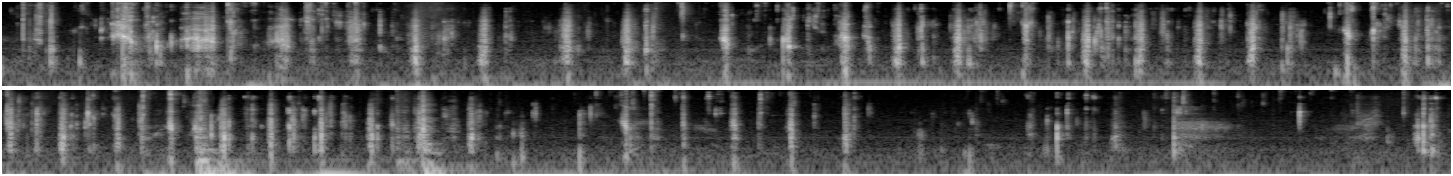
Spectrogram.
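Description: Close-miked chewing of raw beef liver: a steady run of crisp, wet crunching clicks as bites are chewed, with a short low rumble a little past halfway.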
